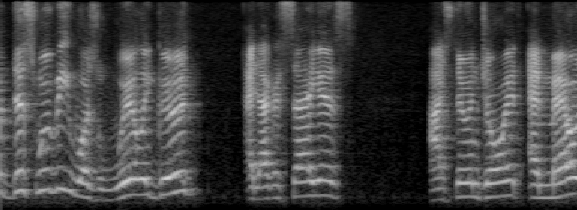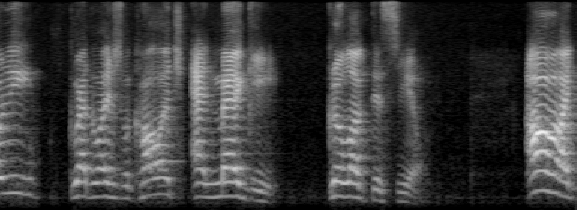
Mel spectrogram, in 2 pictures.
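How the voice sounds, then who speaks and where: A man with a high, bright voice chats through a casual episode review vlog. His pitch swings widely as he rambles and repeats himself, stopping now and then to cough. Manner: rambling, repeats "let's be honest". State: bouts of coughing. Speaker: video reviewer.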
